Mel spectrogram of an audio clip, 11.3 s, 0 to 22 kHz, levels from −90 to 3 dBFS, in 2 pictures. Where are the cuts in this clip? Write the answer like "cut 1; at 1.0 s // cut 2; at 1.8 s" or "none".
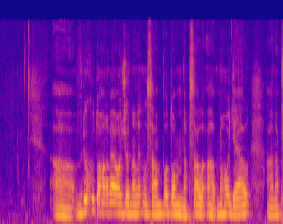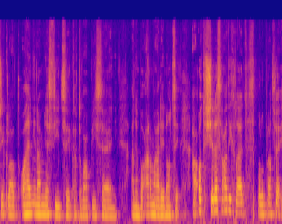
none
